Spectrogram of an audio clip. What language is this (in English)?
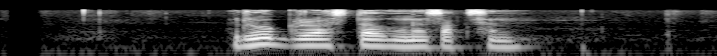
Nepali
